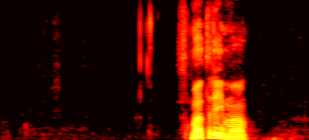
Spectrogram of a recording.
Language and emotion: Russian, neutral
